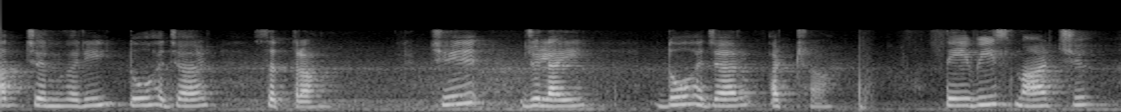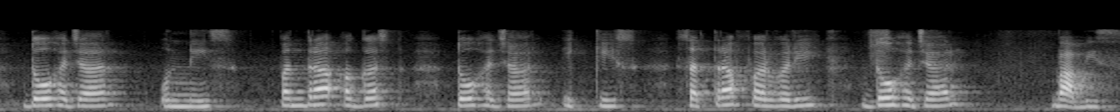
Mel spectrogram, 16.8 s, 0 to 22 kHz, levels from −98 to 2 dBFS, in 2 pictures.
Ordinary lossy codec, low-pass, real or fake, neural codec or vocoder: none; 7.2 kHz; real; none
